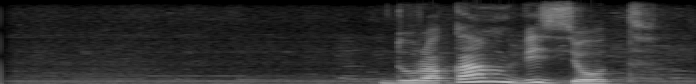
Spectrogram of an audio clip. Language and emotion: Russian, neutral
